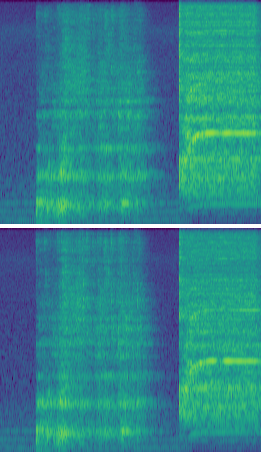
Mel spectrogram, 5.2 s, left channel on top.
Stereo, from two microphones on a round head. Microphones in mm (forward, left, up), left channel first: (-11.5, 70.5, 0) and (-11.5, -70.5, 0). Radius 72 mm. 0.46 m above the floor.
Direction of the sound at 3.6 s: 45° left (ahead or behind).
